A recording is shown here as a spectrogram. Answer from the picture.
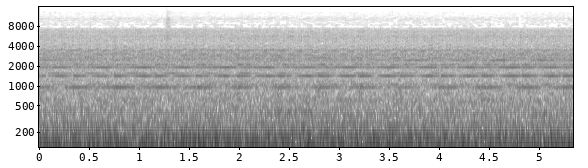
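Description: Metra commuter train at a grade crossing: a steady low rumble from the train, with a few steady high tones above it.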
